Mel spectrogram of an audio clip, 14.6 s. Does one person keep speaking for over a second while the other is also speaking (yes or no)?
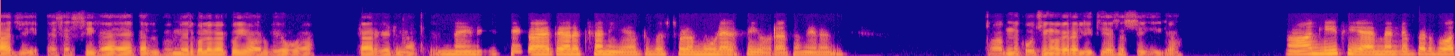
no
